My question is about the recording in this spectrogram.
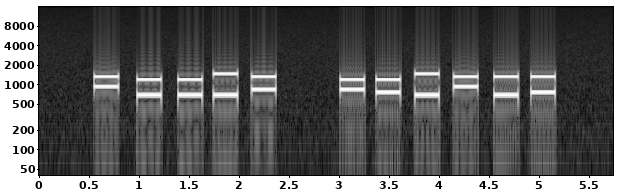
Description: DTMF, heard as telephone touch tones, dialled by hand, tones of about 240 ms. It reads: 01138 743025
